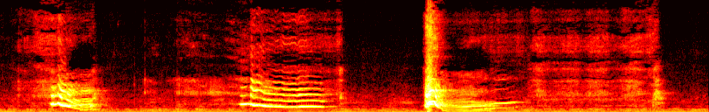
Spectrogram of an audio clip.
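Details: Schnauzer named Riley singing in three quick whimpering howls, each one dipping and sliding in pitch with bright harmonics, spaced roughly two seconds apart against a faint constant hum.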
